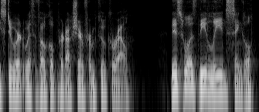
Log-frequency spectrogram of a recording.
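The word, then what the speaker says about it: Kuk Harrell: Written by Jay-Z, Cucarell. I fucked up his name. It's not Cuck. It's K-U-K is how it's spelled. It's apparently pronounced Cucarell.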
